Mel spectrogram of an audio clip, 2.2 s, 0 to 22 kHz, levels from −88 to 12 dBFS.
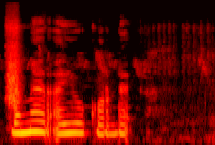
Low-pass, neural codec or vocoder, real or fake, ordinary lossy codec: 19.8 kHz; none; real; none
